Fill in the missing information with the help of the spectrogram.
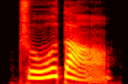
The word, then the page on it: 主导: zhǔ dǎo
